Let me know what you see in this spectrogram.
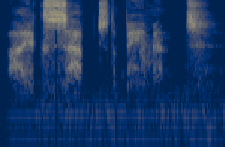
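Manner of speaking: dry, hushed whisper with a rattle. Narrating the scene, the storyteller voices an unseen thing speaking: rattling whisper. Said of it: "you hear this kind of rattling whisper say".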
